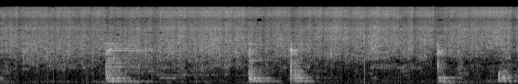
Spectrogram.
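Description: Shallots, lemongrass and ginger sizzling steadily in hot oil in a wok as they are sautéed. A wooden spatula stirs them, scraping against the wok about five times.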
